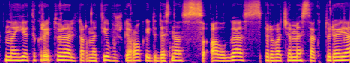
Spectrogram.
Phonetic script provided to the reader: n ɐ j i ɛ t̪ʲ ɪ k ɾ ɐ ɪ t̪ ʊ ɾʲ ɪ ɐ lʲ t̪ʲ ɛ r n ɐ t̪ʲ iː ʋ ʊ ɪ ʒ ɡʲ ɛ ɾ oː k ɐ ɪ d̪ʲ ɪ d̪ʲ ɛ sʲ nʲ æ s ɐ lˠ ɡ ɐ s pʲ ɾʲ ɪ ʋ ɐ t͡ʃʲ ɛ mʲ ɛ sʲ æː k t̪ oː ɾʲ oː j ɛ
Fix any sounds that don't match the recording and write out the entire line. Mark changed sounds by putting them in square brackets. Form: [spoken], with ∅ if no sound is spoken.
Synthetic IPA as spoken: n ɐ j i ɛ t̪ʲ ɪ k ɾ ɐ ɪ t̪ ʊ ɾʲ ɪ ɐ lʲ t̪ʲ ɛ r n ɐ t̪ʲ iː ʋ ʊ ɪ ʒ ɡʲ ɛ ɾ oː k ɐ ɪ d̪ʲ ɪ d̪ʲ ɛ sʲ nʲ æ s ɐ lˠ ɡ ɐ s pʲ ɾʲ ɪ ʋ ɐ t͡ʃʲ ɛ mʲ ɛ sʲ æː k t̪ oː ɾʲ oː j ɛ

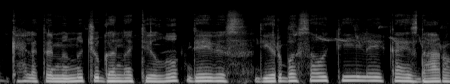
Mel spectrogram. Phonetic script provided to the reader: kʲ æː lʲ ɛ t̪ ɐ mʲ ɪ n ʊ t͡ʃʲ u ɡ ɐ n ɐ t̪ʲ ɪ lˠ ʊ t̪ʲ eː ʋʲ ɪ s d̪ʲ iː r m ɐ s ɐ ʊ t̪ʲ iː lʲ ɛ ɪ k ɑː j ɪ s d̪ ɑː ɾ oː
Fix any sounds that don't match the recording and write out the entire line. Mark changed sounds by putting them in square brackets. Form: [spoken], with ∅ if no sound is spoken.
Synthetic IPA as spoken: kʲ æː lʲ ɛ t̪ ɐ mʲ ɪ n ʊ t͡ʃʲ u ɡ ɐ n ɐ t̪ʲ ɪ lˠ ʊ [d̪ʲ] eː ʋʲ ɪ s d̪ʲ iː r [b] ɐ s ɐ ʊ t̪ʲ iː lʲ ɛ ɪ k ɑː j ɪ s d̪ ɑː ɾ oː

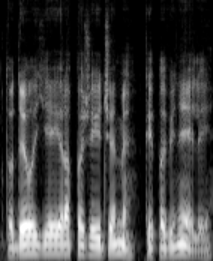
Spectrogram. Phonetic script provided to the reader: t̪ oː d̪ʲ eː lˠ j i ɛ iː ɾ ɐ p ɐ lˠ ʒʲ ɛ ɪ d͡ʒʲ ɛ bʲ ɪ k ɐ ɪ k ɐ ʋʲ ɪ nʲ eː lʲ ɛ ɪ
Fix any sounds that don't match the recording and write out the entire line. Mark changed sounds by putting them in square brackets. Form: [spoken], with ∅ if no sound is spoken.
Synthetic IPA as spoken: t̪ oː d̪ʲ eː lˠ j i ɛ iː ɾ ɐ p ɐ [∅] ʒʲ ɛ ɪ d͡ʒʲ ɛ [mʲ] ɪ k ɐ ɪ [p] ɐ ʋʲ ɪ nʲ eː lʲ ɛ ɪ

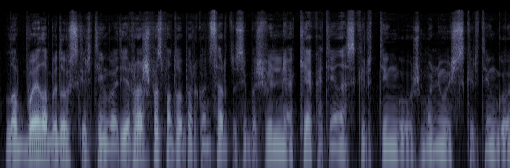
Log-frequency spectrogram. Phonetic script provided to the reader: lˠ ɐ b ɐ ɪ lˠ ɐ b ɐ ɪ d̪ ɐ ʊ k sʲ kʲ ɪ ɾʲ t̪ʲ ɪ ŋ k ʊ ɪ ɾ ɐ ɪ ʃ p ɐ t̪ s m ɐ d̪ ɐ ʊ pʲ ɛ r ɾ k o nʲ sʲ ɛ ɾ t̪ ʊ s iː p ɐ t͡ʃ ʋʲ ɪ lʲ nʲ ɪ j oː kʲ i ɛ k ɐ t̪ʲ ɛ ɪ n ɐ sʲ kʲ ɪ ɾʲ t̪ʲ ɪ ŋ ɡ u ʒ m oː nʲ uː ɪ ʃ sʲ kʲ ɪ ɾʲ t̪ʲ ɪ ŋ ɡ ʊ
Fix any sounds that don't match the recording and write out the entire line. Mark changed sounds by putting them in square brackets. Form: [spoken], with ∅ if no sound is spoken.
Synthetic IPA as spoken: lˠ ɐ b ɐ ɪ lˠ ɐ b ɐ ɪ d̪ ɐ ʊ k sʲ kʲ ɪ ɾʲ t̪ʲ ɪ ŋ [ɡ] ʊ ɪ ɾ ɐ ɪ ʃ p ɐ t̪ s m ɐ [t̪] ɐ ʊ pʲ ɛ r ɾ k o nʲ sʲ ɛ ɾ t̪ ʊ s iː p ɐ t͡ʃ ʋʲ ɪ lʲ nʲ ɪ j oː kʲ i ɛ k ɐ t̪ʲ ɛ ɪ n ɐ sʲ kʲ ɪ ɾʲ t̪ʲ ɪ ŋ ɡ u ʒ m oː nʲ uː ɪ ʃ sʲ kʲ ɪ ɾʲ t̪ʲ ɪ ŋ ɡ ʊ

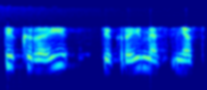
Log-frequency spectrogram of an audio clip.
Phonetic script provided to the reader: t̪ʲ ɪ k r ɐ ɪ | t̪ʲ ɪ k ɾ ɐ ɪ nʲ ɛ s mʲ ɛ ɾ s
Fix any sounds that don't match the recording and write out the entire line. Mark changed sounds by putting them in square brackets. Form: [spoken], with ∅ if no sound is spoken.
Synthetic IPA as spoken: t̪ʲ ɪ k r ɐ ɪ | t̪ʲ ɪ k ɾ ɐ ɪ [mʲ] ɛ s [nʲ] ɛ [∅] s

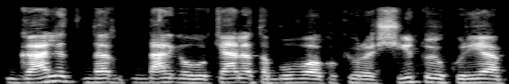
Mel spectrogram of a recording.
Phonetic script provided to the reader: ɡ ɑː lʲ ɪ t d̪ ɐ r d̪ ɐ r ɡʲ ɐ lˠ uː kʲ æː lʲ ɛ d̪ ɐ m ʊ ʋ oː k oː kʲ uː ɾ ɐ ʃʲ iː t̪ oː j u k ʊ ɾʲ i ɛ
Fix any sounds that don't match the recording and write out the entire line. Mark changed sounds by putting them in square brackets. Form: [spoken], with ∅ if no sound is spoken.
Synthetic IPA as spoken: ɡ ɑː lʲ ɪ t d̪ ɐ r d̪ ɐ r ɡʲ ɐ lˠ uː kʲ æː lʲ ɛ [t̪] ɐ [b] ʊ ʋ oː k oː kʲ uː ɾ ɐ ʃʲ iː t̪ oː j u k ʊ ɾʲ i ɛ

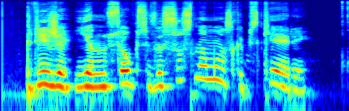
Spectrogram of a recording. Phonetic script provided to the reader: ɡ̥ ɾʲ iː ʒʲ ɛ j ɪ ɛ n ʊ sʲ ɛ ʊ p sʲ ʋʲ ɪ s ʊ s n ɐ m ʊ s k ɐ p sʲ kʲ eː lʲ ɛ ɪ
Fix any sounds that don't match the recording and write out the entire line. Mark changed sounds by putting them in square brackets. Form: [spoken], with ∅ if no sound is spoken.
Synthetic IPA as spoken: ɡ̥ ɾʲ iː ʒʲ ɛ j [i] ɛ n ʊ sʲ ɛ ʊ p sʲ ʋʲ ɪ s ʊ s n ɐ m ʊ s k ɐ p sʲ kʲ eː [ɾʲ] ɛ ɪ

